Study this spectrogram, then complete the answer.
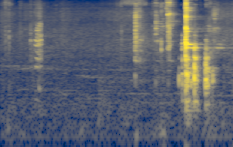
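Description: Glass clinking as a cranberry glass bowl is handled among antiques in a shop, with a few faint early taps followed by a cluster of sharper, louder clinks near the end.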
